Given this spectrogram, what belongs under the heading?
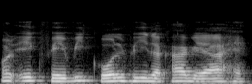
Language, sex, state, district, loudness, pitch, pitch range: Hindi, male, Jharkhand, Ranchi, -14 LUFS, 150 Hz, 140-165 Hz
